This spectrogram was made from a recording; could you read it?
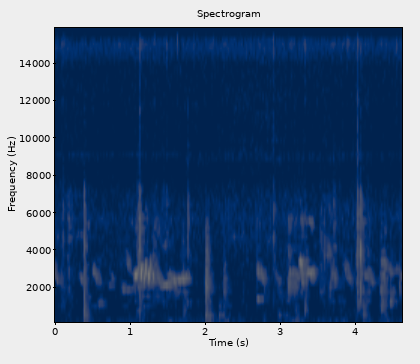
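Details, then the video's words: Bronze turkey poults chirping: scattered high, thin chirps and one quick trill, mixed with soft clicks and rustling, with faint low murmurs in the background. "turkey hen call sound effect | turkey chicks"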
